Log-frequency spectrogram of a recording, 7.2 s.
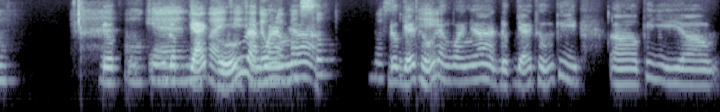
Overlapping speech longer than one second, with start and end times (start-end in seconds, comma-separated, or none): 1.9-3.2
